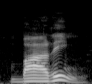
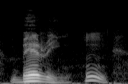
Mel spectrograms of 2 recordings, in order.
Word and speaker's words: bearing: And remember one thing, তোমরা এখানে দেখতে পাচ্ছ দে ওয়্যার, অনেকে বলে কিন্তু বারিং, actually it is wrong pronunciation, this is bearing.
